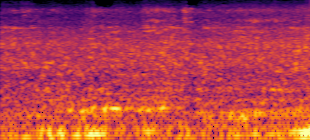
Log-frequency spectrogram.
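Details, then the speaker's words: Motorcycle (Supremo) after its noisy worn starter gear was replaced with a new one, engine still warm. Quiet start and low, even idle rumble with no grinding or clatter from the starter: normal. "y lang oh oh ayos tahimik na sir"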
